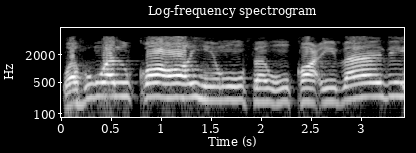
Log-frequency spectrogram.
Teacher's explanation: فنخلي بالنا القاف مع الالف مفخمه، مع الراء مفخمه لانها مضمومه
